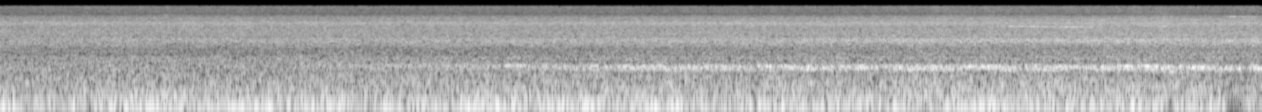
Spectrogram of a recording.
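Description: MTR East Rail Line electric train pulling into the platform, over a steady low rumble. A steady whine joins about three and a half seconds in as the train draws in.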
